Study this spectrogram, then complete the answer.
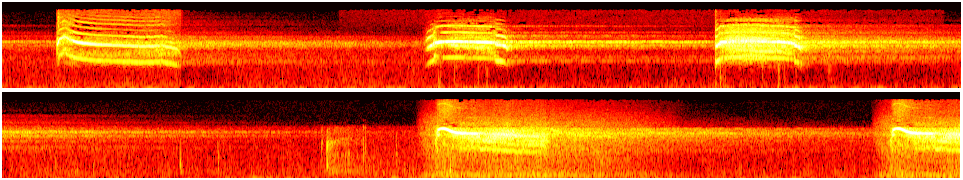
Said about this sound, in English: So before we use human words to talk about the book, let's listen to some hawk sounds for a few seconds.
